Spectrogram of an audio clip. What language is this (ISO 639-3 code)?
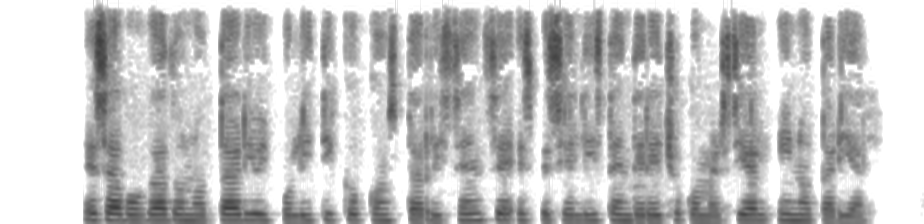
spa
